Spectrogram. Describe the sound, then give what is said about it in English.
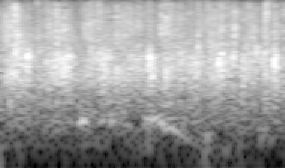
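An audience claps their hands in sustained, dense applause, a steady wash of many overlapping claps with no pauses, fairly loud throughout. “I'm going to wait while you clap your hands there.”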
